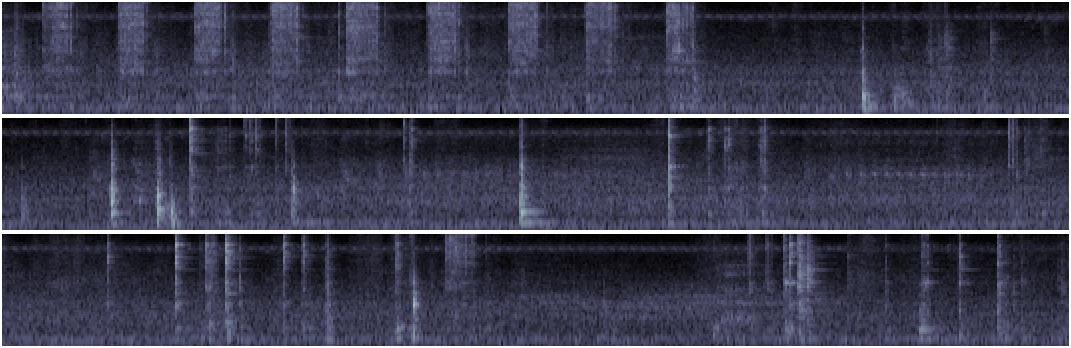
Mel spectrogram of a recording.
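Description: A ratchet wrench clicking in even strokes, about two a second, as a carburetor mounting stud with two nuts locked on it is driven home into a small single-cylinder Kohler engine. It stops about four seconds in, and scattered sharp metallic clicks and taps of the tools on the engine follow.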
